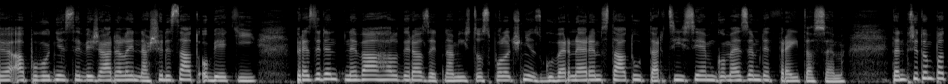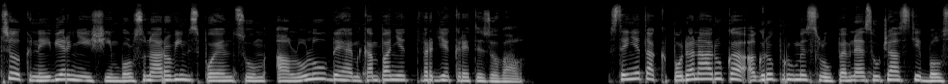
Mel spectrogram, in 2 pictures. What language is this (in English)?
Czech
